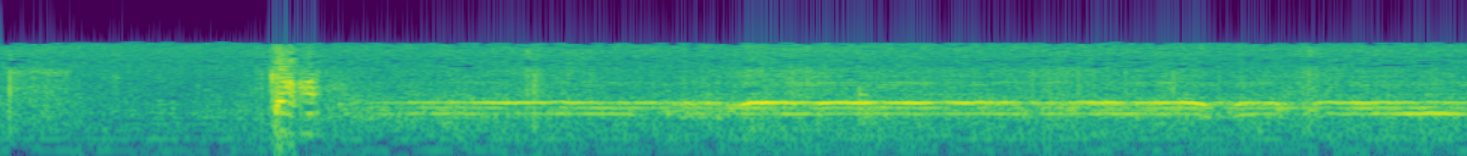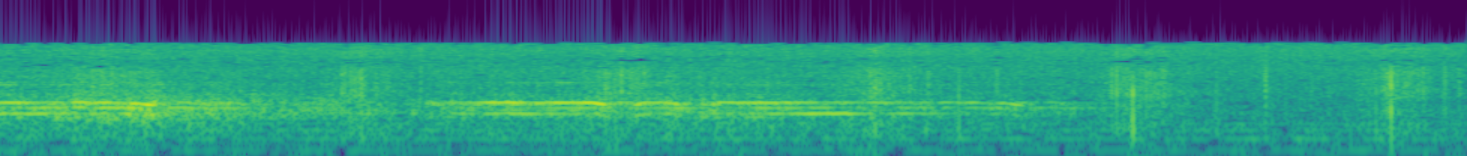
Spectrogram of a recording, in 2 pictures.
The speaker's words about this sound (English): The train vanishes among its tracks and tunnels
